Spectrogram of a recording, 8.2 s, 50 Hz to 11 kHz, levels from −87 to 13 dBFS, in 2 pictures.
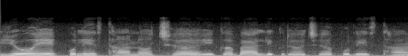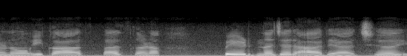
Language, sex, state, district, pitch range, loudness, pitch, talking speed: Rajasthani, female, Rajasthan, Nagaur, 210-230 Hz, -16 LUFS, 220 Hz, 155 wpm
